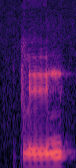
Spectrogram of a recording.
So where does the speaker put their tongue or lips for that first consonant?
lips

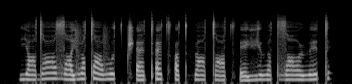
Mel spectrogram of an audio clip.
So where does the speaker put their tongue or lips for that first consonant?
palate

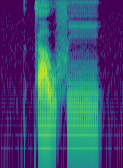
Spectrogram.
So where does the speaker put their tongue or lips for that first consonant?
velum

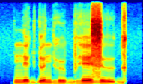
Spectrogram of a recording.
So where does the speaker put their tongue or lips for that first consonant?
tongue tip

